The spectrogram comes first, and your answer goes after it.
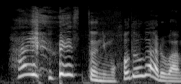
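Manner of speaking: mocking the shirt's absurdly high waist, loud and high; mock complaint. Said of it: "みたいな".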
